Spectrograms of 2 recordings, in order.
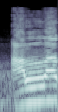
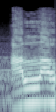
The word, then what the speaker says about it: আল্লাহ: আল্লাহ নয়, কিন্তু আল্লাহ হচ্ছে অশুদ্ধ, শুদ্ধ হচ্ছে আল্লাহ। বলার সময় মুখটা গোল হয়ে যাবে।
